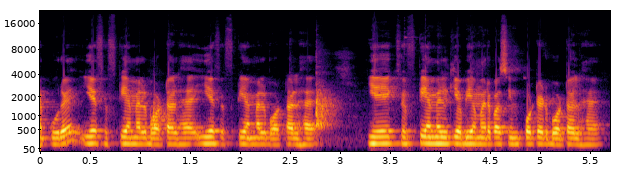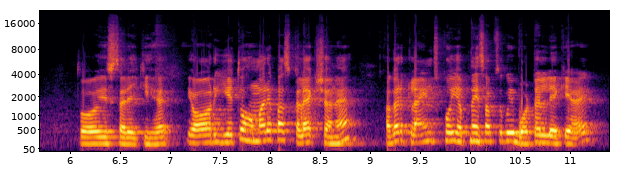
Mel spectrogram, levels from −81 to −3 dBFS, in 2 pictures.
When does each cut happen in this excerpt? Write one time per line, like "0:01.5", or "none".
none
